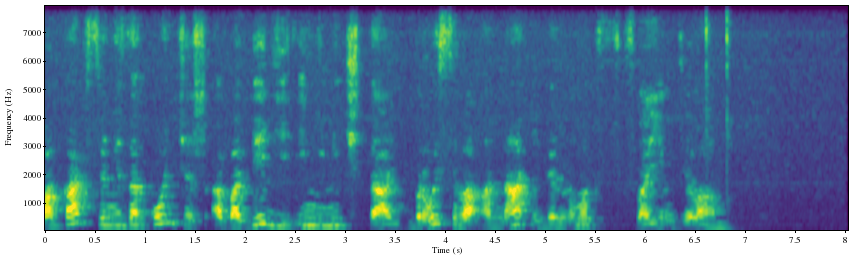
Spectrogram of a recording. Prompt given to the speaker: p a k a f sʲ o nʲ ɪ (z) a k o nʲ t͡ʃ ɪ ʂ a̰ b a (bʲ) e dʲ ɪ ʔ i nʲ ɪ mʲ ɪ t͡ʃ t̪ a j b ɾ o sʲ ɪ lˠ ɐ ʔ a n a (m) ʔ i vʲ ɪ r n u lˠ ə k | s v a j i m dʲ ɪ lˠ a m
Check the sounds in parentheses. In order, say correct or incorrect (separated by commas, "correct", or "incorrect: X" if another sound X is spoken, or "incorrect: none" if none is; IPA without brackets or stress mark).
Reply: correct, correct, incorrect: none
